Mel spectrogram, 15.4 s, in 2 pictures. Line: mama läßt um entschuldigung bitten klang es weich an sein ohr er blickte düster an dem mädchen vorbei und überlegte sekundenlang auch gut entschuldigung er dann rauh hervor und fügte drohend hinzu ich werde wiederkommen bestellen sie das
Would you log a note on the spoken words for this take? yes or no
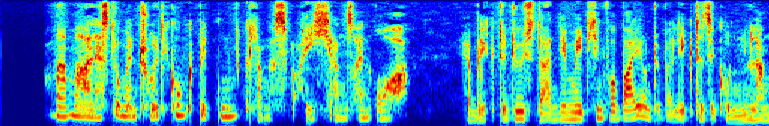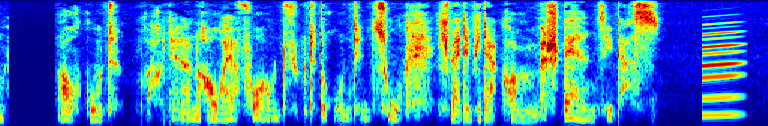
yes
